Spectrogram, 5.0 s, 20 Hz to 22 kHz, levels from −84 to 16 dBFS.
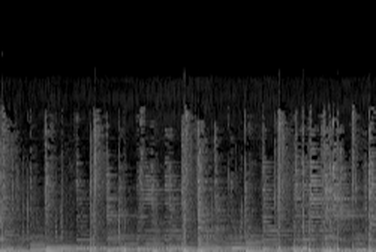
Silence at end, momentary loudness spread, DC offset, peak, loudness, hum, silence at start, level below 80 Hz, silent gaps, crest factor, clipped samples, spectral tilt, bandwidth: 0 s; 5 LU; under 0.1%; -14 dBFS; -32 LUFS; none; 0 s; -44 dBFS; none; 18 dB; under 0.1%; -3.5 dB/octave; 16 kHz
